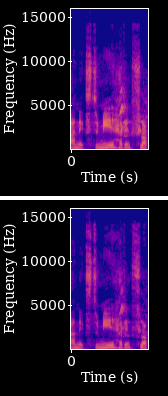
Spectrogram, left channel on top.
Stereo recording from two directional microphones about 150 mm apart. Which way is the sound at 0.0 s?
15° right (ahead or behind).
